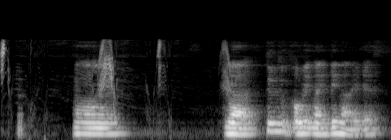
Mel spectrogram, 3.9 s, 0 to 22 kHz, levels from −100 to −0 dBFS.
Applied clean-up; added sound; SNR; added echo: neural mask model DeepFilterNet 3.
